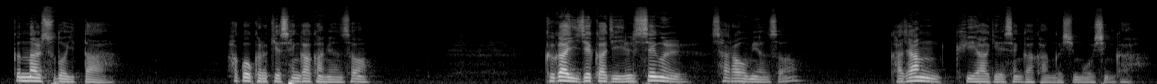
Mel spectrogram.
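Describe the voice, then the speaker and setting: A man in his sixties preaching a sermon at a midweek prayer service, measured in delivery and building to emphatic peaks while speaking directly to the congregation. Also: mid-range voice, a little mellow. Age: 60s. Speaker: pastor.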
